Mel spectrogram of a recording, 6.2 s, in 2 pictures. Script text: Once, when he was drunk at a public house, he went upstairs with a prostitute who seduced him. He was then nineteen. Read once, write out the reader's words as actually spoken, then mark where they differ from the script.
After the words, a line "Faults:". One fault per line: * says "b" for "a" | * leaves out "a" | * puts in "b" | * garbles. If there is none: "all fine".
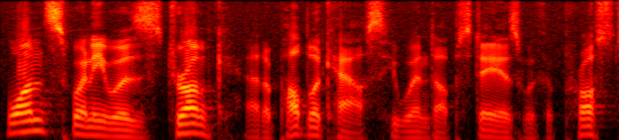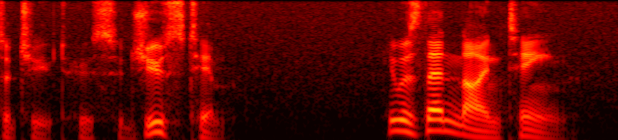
Once, when he was drunk at a public house, he went upstairs with a prostitute who seduced him. He was then nineteen.
Faults:
all fine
